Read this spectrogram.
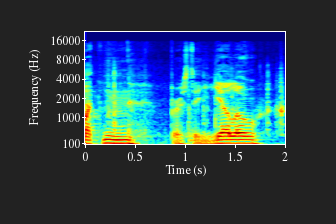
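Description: A plastic button clicks as it is pressed.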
